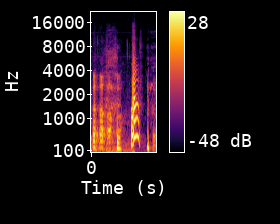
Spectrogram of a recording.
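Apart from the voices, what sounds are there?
dog barking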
